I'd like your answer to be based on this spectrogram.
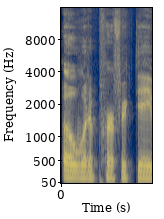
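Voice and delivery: ordinary talk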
